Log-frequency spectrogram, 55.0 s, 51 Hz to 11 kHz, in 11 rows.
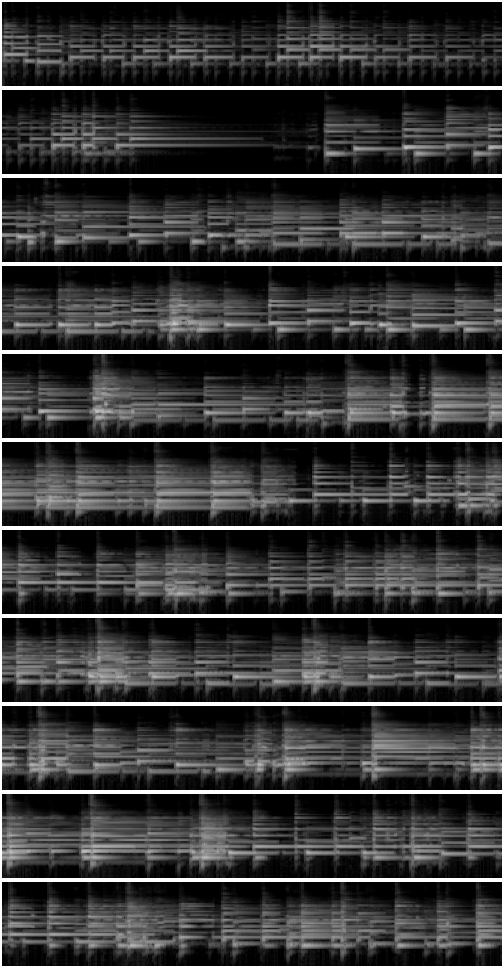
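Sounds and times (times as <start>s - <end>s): ukulele played fingerstyle: 0.0s - 55.0s.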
